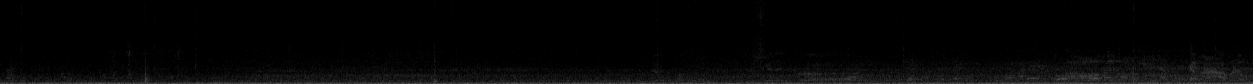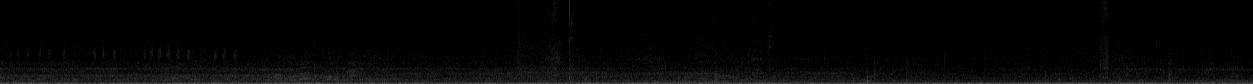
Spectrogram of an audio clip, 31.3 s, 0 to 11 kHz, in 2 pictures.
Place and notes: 白坑村, Huxi Township - Small fishing port
Small fishing port, Aircraft flying through
Zoom H2n MS+XY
